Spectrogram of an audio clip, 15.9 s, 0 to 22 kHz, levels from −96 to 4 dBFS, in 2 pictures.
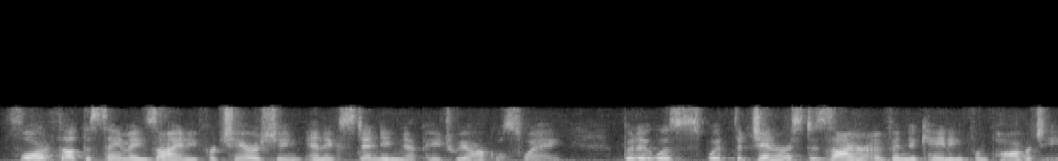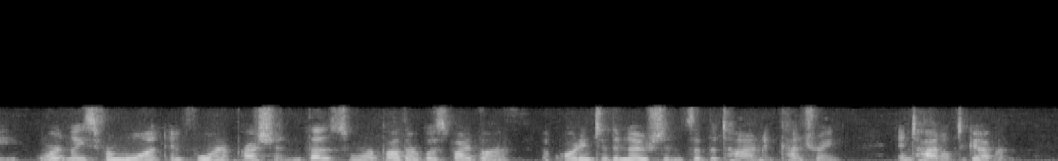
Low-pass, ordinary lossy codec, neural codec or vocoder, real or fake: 7.2 kHz; AAC, 48 kbps; codec, 24 kHz, 0.9 kbps, WavTokenizer, medium speech release version 2; fake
